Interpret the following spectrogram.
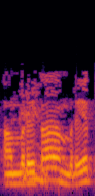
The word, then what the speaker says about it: अमृता मृत: इथे टिप्पी नहीं है, इथे उच्चारण होगा अमृता मृत है।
